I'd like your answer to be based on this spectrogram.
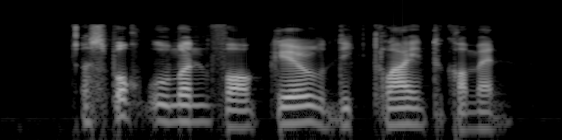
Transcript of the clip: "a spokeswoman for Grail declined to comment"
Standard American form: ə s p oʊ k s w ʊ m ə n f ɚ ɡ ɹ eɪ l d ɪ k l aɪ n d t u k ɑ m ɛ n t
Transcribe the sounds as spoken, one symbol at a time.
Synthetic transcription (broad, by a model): ə s p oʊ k w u m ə n f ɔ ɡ eɪ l d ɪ k l aɪ n t u k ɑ m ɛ n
